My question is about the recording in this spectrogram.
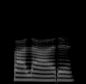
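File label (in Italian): "falare", lingua sarda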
